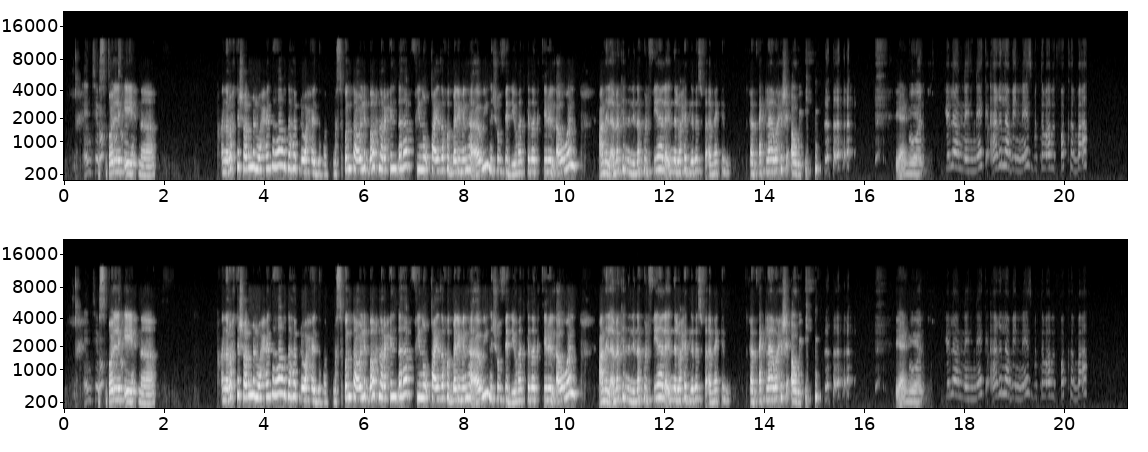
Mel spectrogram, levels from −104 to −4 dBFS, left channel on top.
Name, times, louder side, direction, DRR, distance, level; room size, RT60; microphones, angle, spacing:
voice 1, 0.4-1.5 14.4-14.5 15.2-15.8 16.2-16.5 16.9-17.3 17.6-20.5, left 2 dB, 45° left, 6.3 m, -42 dB
voice 2, 0.9-1.8 3.1-10.3 10.7-13.3 13.7-15.1 16.6-17.1, right 3 dB, 25° right, 0.3 m, -22 dB
head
